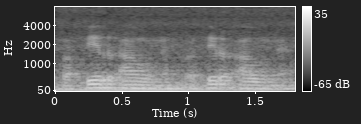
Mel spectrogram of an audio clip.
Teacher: huruf ro-nya dibaca tarkik ataupun tipis. Fir'auna dan huruf linnya di sini juga ada huruf wawnya yang disukun oleh huruf yang sebelumnya berharokat fathah.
